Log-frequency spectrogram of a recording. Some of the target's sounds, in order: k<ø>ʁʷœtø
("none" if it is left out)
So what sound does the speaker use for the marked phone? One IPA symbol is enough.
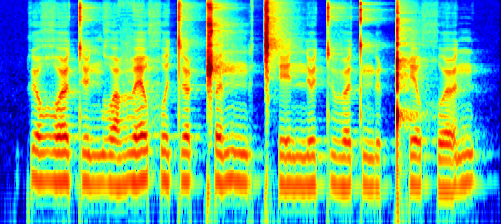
ø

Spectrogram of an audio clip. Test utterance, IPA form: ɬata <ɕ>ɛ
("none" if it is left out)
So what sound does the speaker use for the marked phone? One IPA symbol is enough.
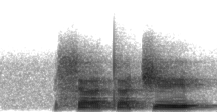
t͡ʃ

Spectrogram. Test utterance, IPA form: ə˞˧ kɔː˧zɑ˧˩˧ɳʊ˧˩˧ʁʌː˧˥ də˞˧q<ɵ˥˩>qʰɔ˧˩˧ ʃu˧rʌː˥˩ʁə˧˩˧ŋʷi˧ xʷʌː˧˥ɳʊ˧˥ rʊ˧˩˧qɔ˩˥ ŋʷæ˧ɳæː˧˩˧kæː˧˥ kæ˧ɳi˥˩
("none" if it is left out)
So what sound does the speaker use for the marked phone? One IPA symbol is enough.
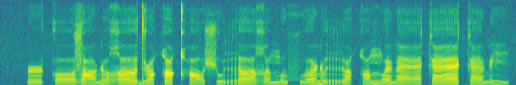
ə˥˩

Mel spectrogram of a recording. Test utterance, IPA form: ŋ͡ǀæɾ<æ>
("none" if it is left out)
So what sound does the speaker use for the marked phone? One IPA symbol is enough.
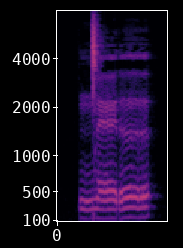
ɜ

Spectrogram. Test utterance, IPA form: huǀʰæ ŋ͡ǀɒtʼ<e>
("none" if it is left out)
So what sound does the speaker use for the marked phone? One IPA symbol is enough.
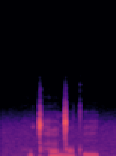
e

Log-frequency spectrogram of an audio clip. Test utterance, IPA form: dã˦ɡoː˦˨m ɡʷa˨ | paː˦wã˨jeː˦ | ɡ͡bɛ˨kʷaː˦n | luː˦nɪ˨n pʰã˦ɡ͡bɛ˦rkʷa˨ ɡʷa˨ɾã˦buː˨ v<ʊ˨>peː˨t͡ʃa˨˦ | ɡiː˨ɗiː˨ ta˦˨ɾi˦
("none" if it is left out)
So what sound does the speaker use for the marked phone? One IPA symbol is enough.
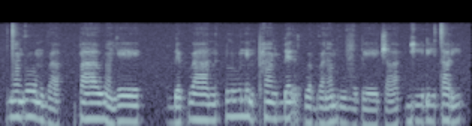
ʊ˨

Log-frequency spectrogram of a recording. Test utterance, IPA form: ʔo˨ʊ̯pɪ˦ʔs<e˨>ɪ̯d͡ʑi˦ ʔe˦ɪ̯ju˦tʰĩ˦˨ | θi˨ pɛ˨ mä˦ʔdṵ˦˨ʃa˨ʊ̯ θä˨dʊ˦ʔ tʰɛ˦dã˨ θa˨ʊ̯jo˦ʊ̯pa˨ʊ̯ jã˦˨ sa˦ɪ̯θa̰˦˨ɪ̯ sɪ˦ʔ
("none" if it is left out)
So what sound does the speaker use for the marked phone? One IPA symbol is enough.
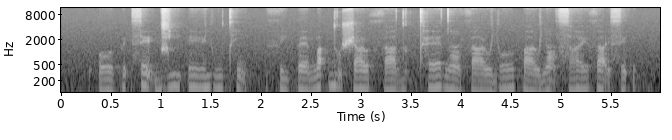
ḛ˦˨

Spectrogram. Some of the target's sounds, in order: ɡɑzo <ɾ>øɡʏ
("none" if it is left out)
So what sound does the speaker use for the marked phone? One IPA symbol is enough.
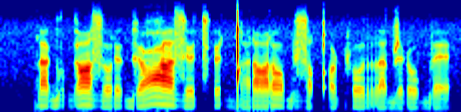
ɾ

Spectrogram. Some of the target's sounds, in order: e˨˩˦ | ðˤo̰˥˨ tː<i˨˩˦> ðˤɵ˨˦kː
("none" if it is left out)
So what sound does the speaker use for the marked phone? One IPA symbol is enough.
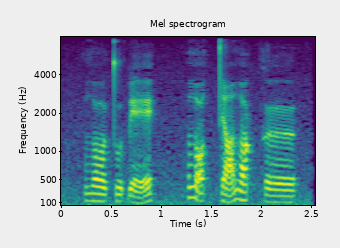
i˨˩˦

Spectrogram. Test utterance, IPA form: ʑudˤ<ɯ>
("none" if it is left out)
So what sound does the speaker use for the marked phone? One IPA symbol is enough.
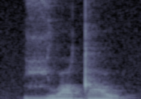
u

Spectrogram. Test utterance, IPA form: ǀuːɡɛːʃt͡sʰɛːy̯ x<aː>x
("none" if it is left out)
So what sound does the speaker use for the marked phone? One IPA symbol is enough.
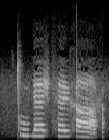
aː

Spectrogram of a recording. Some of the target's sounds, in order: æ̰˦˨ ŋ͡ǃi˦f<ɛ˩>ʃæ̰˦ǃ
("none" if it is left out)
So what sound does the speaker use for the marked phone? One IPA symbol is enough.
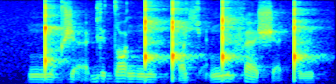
æ˩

